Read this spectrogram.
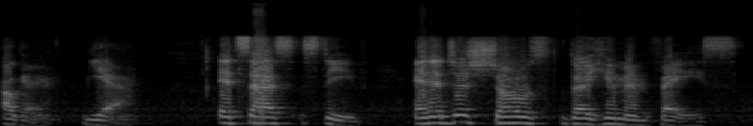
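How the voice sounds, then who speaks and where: A man casually explaining a creepy cartoon clip, rambling with many pauses and restarts. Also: medium pitch, expressive, darkish tone, dull audio. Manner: hesitant, many ums and restarts. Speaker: video narrator explaining a clip.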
